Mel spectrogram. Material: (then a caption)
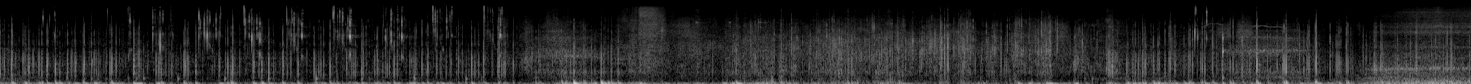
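Faux leather. Fingertips tap and scratch the surface of a flat, thin, tablet-sized black faux leather zippered case, apparently empty, held against the chest close to the microphone. The result is a dense stream of crisp, crunchy crackles and scratchy rustles over soft low thumps, continuing steadily throughout the clip.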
